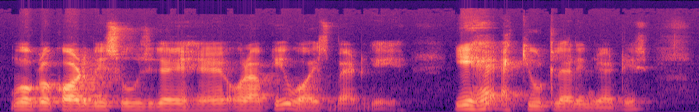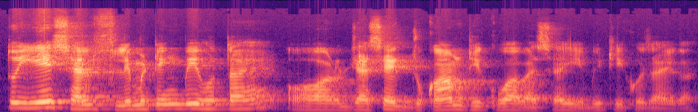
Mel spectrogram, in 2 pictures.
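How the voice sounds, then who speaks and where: A man explains a medical topic in a calm, unhurried interview. He talks very slowly, setting out each point patiently with small pauses. The overall effect is of a doctor walking a lay audience through the facts. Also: mid-range voice. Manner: slow, measured, explaining step by step with pauses. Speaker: ENT surgeon guest.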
